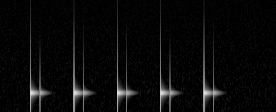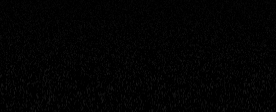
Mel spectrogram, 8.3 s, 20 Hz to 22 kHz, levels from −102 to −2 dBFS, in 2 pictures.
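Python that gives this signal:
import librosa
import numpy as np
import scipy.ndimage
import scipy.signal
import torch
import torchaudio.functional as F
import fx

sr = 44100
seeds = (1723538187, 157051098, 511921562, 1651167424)

y = fx.sonar_ping(sr, hz=708.0, decay_s=0.17, every_s=0.65, pings=5, echo_s=0.14, echo_db=-20.0, level_db=-9.5)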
